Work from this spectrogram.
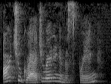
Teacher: when the t is followed by a u it becomes chew and when the d is followed by a u it becomes jew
